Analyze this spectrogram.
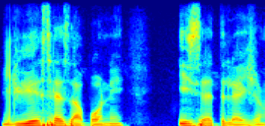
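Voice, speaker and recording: In a non-native accent, a man speaks at a moderate pace with fairly low pitch and fairly even intonation, the sound dry and close with no echo. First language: not French (speaking French). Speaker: video commentator. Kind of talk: reaction commentary.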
